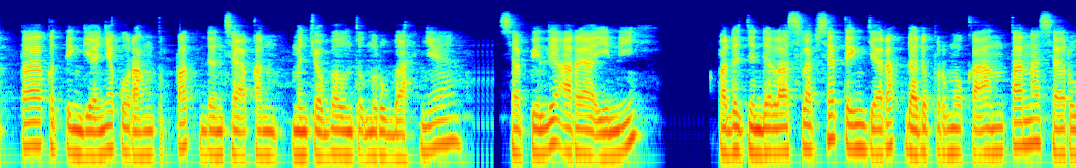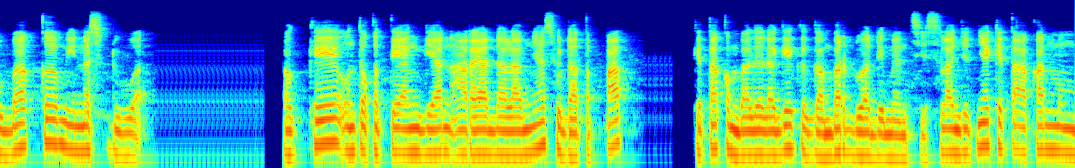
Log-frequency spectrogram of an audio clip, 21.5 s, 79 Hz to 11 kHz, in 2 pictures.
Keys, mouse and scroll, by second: 1.4 click, 1.9 click, 3.2 Escape, 5.8-6.8 drag, 7.4-9.9 drag, 10.1 Left, 11.7 -, 12.4 Return, 14.2 click, 15.1 middle click, 15.1 middle click, 15.3 middle click, 18.7 click, 19.7 middle click, 19.9 middle click, 19.9 middle click.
